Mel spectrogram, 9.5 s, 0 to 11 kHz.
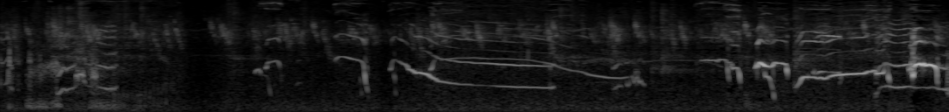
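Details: Rhodesian Ridgeback puppies, 46 days old, out in the garden with their mother: a run of high whines and whimpers, some drawn out into long, gently falling tones, others short and clipped, with birds chirping behind.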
